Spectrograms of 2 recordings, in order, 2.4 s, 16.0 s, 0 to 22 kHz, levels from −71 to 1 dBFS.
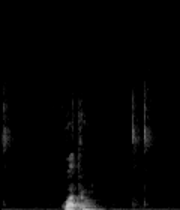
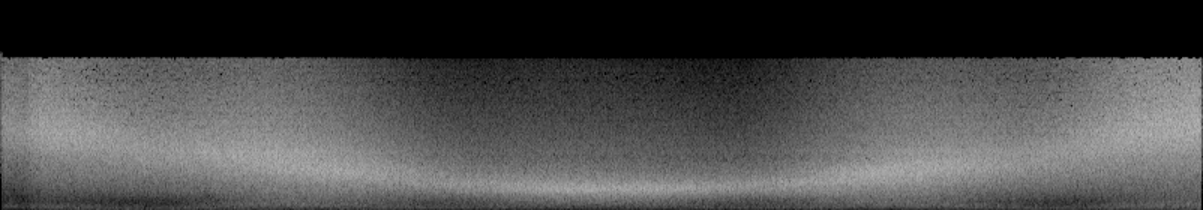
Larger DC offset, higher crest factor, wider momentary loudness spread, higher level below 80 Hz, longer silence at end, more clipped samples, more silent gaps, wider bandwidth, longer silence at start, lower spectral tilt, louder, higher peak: neither; about the same, 22 dB vs 18 dB; first, 24 LU vs 9 LU; first, -64 dBFS vs -70 dBFS; first, 1.1 s vs 0 s; neither; neither; second, 14 kHz vs 16 kHz; first, 0.85 s vs 0 s; first, -7 dB/octave vs 4.5 dB/octave; second, -25 LUFS vs -16 LUFS; second, -8 dBFS vs -2 dBFS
